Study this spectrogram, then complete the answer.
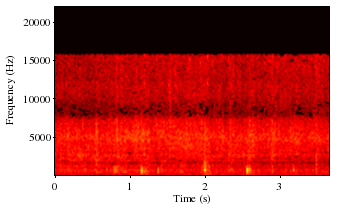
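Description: Onion and garlic fry softly in a pan, a constant low sizzle broken by a few sharp scrapes and taps of a spoon as they are stirred, close and without talk.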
